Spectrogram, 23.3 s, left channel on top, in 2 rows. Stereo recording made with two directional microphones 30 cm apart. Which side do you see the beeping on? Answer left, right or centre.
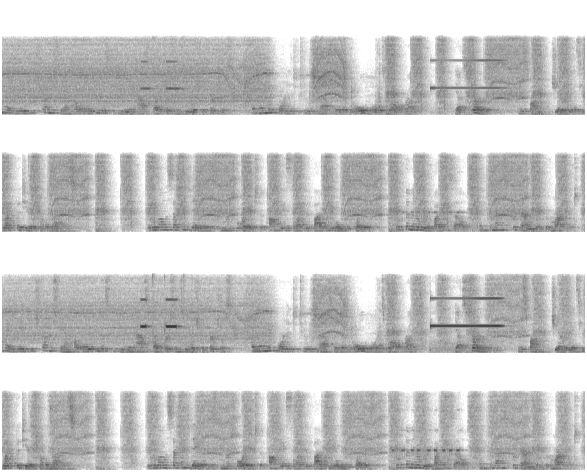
right.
